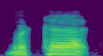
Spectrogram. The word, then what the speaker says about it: macaque: It's pronounced macaque.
